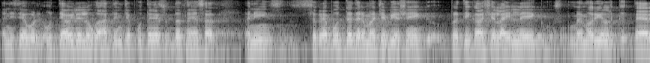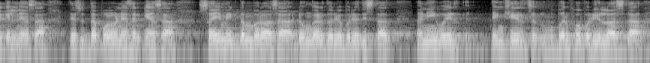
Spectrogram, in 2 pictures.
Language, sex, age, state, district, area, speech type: Goan Konkani, male, 60+, Goa, Bardez, urban, spontaneous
